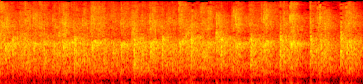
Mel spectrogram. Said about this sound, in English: All right. Give God a hand clap of praise for that.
